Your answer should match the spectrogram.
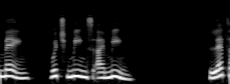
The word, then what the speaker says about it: meen: A is a long e sound like in main which means I mean let us break it down main.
